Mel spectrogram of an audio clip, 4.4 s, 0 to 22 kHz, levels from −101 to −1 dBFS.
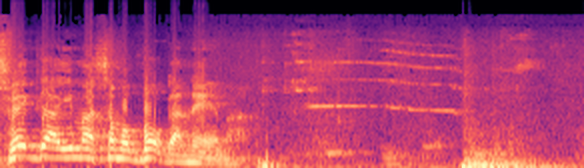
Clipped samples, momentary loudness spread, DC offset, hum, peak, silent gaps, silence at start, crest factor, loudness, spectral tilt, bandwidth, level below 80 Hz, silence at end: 2%; 18 LU; under 0.1%; none; 0 dBFS; none; 0 s; 10 dB; -10 LUFS; -5.5 dB/octave; 15.5 kHz; -20 dBFS; 0 s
